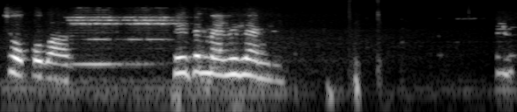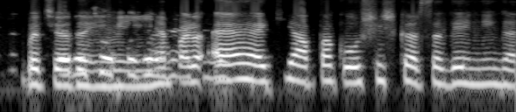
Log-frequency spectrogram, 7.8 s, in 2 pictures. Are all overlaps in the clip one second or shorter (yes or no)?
no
